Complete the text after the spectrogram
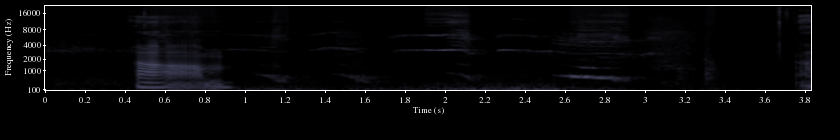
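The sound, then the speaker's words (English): A dog named Jack, locked out, whimpers: one sharp yelp, then a string of thin, high whines that slide downward, repeating unevenly over a few seconds against faint background noise. “They locked you out, Jack.”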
